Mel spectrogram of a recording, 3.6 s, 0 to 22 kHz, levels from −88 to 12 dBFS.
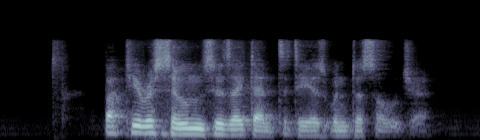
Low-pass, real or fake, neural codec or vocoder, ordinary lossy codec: none; fake; codec, 16 kHz, 0.5 kbps, X-Codec, WavLM features, trained on Multilingual LibriSpeech; none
